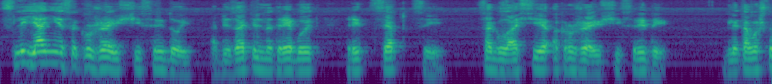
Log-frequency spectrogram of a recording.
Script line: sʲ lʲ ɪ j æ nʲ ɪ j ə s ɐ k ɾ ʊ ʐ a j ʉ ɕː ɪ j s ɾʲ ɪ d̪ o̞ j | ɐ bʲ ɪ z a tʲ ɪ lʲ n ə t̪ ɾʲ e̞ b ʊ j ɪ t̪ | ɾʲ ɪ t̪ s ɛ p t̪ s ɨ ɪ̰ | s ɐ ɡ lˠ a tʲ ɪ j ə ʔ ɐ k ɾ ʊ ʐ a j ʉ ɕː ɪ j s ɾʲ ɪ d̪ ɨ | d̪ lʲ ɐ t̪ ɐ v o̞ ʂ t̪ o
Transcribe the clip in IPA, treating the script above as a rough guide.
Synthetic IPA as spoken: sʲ lʲ ɪ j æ nʲ ɪ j ə s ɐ k ɾ ʊ ʐ a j ʉ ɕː ɪ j s ɾʲ ɪ d̪ o̞ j | ɐ bʲ ɪ z a tʲ ɪ lʲ n ə t̪ ɾʲ e̞ b ʊ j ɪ t̪ | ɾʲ ɪ t̪ s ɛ p t̪ s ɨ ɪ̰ | s ɐ ɡ lˠ a sʲ ɪ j ə ʔ ɐ k ɾ ʊ ʐ a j ʉ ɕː ɪ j s ɾʲ ɪ d̪ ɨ | d̪ lʲ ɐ t̪ ɐ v o̞ ʂ t̪ o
